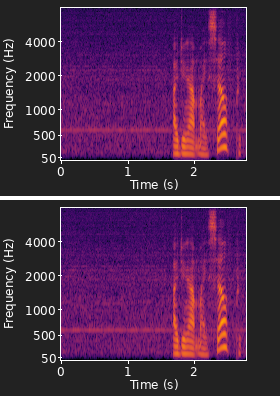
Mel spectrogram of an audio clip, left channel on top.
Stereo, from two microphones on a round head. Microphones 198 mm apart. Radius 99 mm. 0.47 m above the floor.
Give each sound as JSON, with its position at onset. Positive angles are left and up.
{"t": 1.7, "sound": "a man speaking", "side_deg": 0}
